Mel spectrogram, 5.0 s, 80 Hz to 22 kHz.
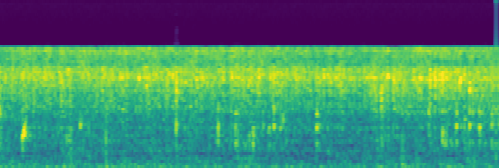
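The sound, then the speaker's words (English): A steady sizzling hiss runs without a break, dotted with small crackles and pops, as a chemical called Formula X4, poured on the lock of a large wall safe, bubbles and fizzes, eating through the steel. No one speaks. “She's working, all right. Eating right through that steel.”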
